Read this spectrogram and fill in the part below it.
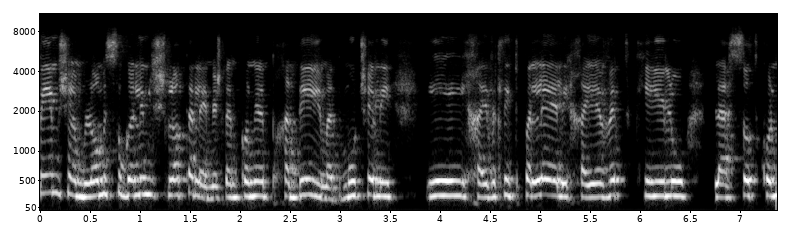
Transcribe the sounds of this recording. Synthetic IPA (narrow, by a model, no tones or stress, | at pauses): imʃeemlo̞me̞suɡalimliʃlo̞tale̞emje̞ʃlae̞mko̞lmine̞pχadimadmutʃe̞liiχaje̞vet̪leit̪pale̞liχaje̞ve̞tkʰeilulaːso̞tko̞l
